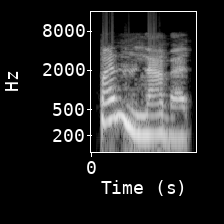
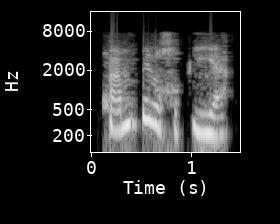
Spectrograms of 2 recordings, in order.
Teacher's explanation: Pang na maaaring maging pan o pam dahil sa impluwensya ng kasunod na katining. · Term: asimilasyon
